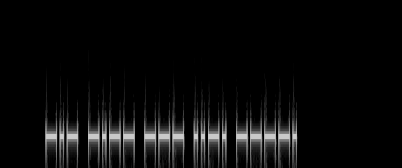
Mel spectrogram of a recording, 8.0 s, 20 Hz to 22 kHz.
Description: Morse code, heard as a keyed tone, about 17 wpm, 700 Hz. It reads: KYOF9
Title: Code Groups - 5 Letter:Numbers - 17wpm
